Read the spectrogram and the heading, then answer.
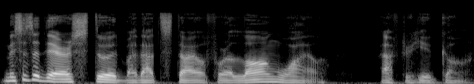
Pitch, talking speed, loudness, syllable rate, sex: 100 Hz, 175 wpm, -20 LUFS, 4.3 syllables/s, male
